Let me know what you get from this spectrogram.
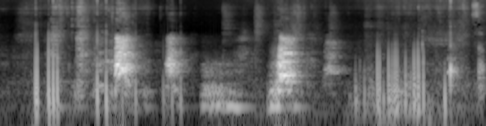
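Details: Standard Poodles, three breeding females and Onyx, playing: several loud short barks spaced a second or two apart, mixed with a low grumbling growl and clicking, scuffling movement noises.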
